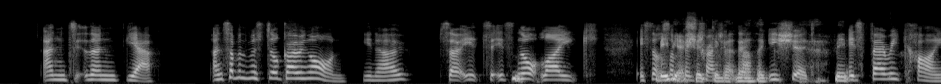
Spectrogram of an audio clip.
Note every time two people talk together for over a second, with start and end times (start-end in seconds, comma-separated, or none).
6.5-8.6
